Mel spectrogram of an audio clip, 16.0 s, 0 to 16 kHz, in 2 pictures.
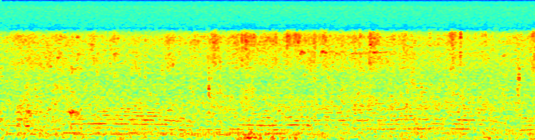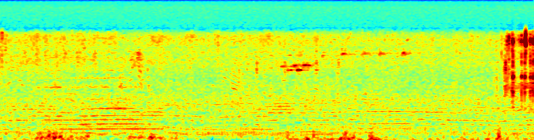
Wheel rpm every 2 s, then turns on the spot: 0, 0, 0, 0, 0, 0, 0, 0.
none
